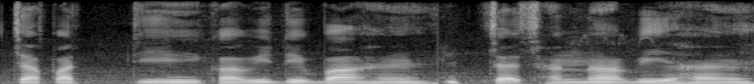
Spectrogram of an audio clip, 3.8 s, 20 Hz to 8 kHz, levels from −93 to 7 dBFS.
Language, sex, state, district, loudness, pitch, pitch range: Angika, male, Bihar, Begusarai, -18 LUFS, 135 Hz, 130-135 Hz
